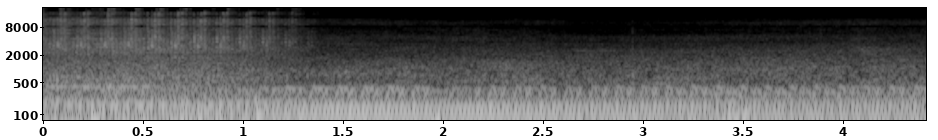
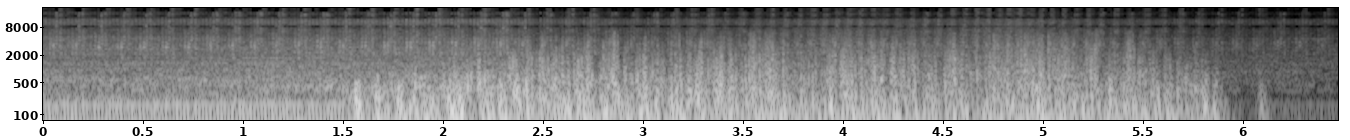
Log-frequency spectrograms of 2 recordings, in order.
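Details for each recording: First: Turbo-converted Nissan R33 RB25 after new head gasket and head studs, restarted the day after a top-end knock; steady, smooth idle with no ticking or knock, owner thinks the lifter has settled. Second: Turbo-converted Nissan R33 RB25 after new head gasket and head studs, warm after first drive with a flat spot; quick, even tapping near four per second over the idle, owner suspects a lifter, unconfirmed.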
